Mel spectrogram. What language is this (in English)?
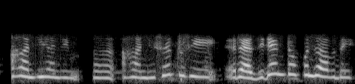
Punjabi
